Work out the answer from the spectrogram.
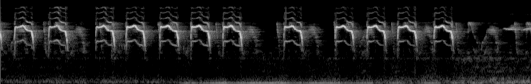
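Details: Ciblek (bar-winged prinia) lure song, used as therapy to make other ciblek answer and sing: a run of loud, sharp, high chirps in a hooked shape, about three per second, with a brief gap, then fading into softer twitter.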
